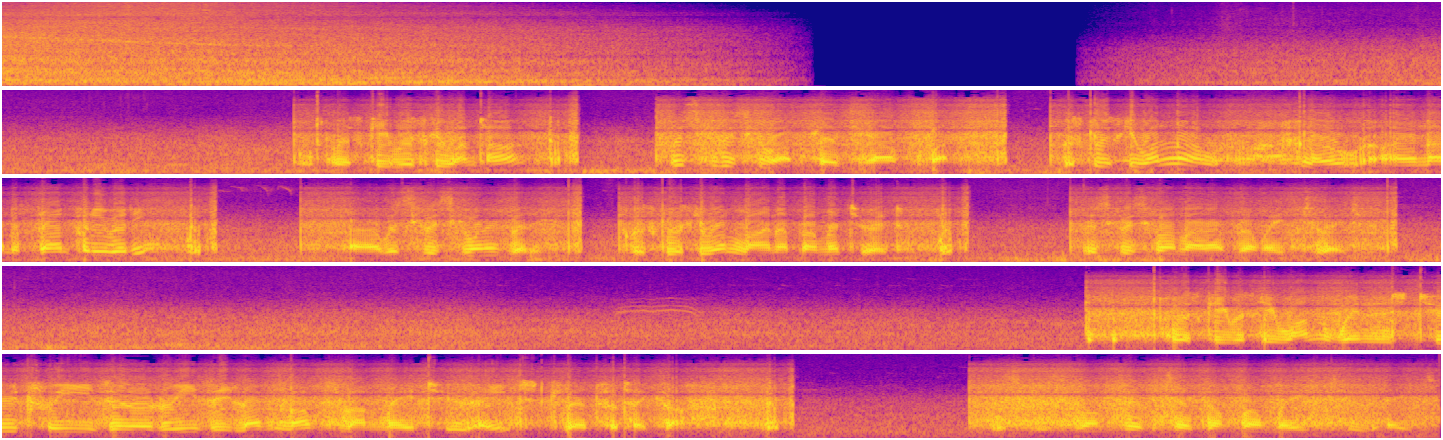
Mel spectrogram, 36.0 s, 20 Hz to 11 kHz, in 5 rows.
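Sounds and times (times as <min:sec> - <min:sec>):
distant jet engines rumbling: 0:05.6 - 0:35.9
radio-filtered voice: 0:08.0 - 0:21.4, 0:27.0 - 0:32.8, 0:33.6 - 0:35.9.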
